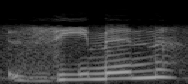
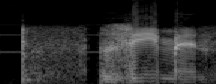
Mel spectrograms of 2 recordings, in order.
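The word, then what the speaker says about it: Zeeman: We believe that's Zean Crater. Oh, I floated away from the speaker. Say it again, please. We believe that that is Zean Crater. Zemen.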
